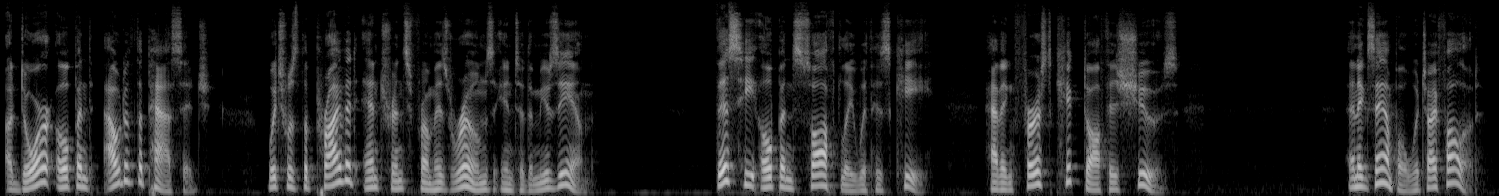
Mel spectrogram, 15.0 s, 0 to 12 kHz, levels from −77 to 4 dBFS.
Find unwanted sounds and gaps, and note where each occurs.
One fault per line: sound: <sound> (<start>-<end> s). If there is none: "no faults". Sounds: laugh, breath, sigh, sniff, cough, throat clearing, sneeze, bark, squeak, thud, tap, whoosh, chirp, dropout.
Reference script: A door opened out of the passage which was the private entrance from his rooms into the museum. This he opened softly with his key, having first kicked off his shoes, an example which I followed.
no faults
